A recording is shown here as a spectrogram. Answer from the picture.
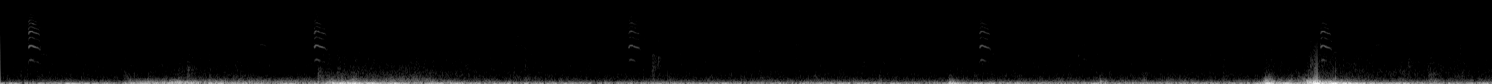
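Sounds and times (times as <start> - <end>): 
pika calls: 0.2 - 0.5, 2.6 - 3.4, 6.2 - 6.6, 9.7 - 10.1, 13.2 - 13.4
Muldrow glacier surge low-frequency rumble: 0.6 - 14.9.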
